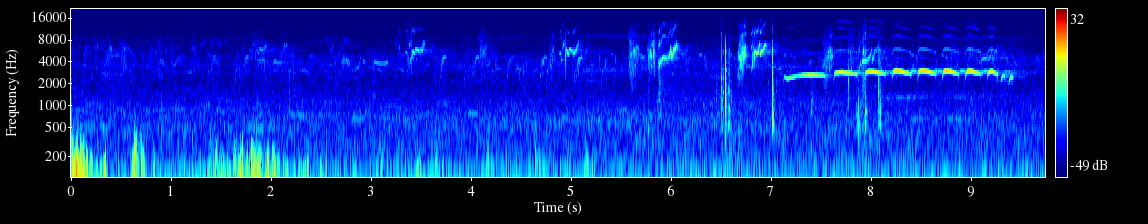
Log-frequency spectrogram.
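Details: Diederik cuckoo at Bahir Dar, Ethiopia, recorded 17 October 2022. Scattered chirps and ticks from other birds come first, then a fast run of about ten bright, whistled notes near the end.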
